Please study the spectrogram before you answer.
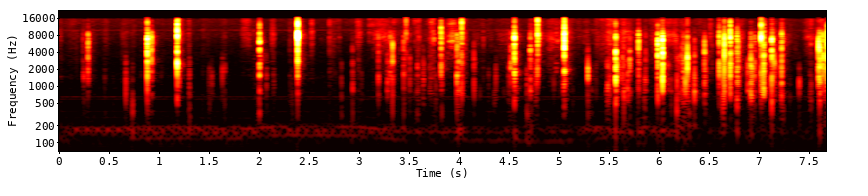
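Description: A small glossy plastic foil toy blind bag is crinkled with the fingertips and squeezed in both hands. Sharp, bright crackles and crinkles come in quick bursts over a low steady hum, sparse at first and then denser and louder toward the end.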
